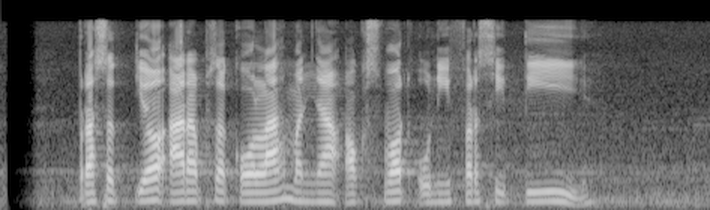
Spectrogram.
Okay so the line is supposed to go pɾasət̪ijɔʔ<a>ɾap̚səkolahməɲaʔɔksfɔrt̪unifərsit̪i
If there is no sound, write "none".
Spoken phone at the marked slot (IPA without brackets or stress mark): a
